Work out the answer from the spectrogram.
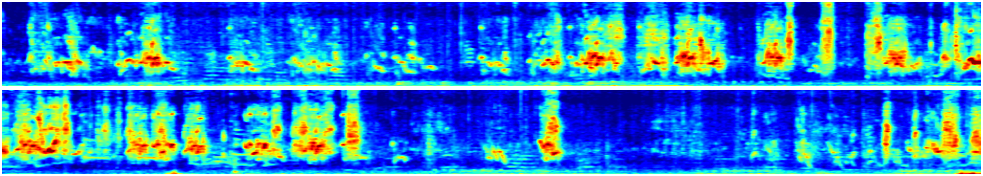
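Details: Pet budgie chirping: long run of scratchy warbling and chattering notes with occasional squeaks, pausing briefly before resuming.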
